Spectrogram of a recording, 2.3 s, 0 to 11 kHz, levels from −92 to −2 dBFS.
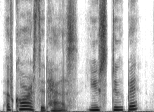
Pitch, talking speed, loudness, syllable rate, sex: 255 Hz, 155 wpm, -17 LUFS, 4.2 syllables/s, female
